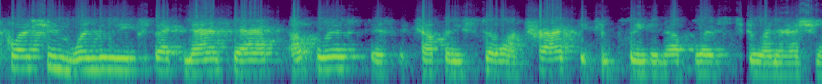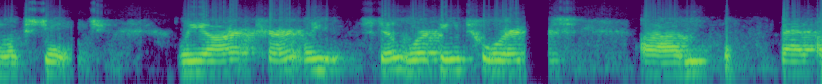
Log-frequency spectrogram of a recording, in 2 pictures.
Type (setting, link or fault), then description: link, phone line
